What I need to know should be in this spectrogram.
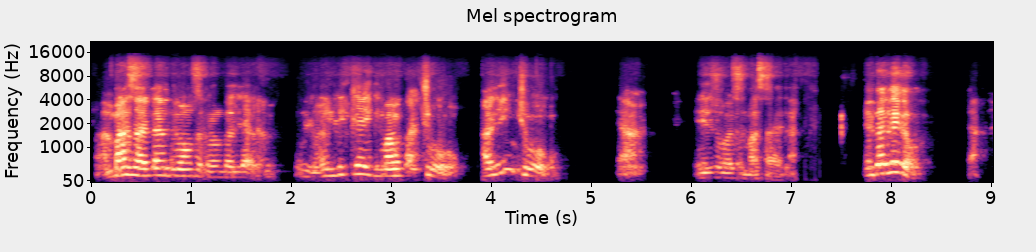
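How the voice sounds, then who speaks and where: A man teaching a live online language lesson who keeps checking that students follow and slows down to stress key words. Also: on the high side, darkish tone. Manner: repeats checks like "¿ya?" and "ojo". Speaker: Quechua teacher. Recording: roomy, distant sound.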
